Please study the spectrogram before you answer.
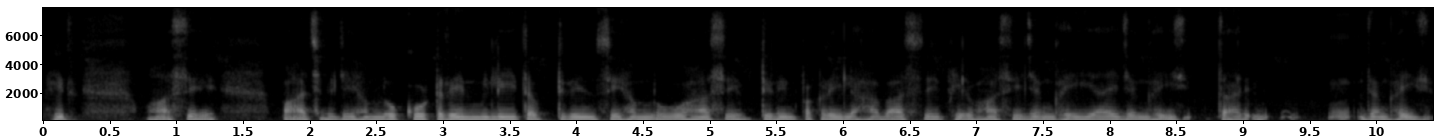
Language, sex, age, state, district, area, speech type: Hindi, female, 45-60, Uttar Pradesh, Jaunpur, rural, spontaneous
